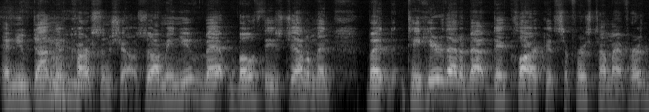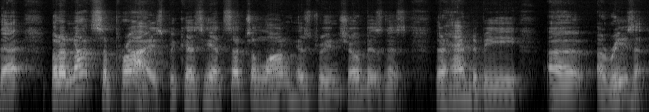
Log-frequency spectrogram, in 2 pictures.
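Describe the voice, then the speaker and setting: A man with a medium-pitched voice hosts a comedy show. He presents conversationally, moving between announcements and chat. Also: normal speed. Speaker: show host.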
